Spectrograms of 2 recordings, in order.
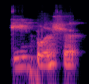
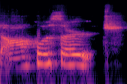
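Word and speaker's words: EquuSearch: And then he was like, after that, it was like, I'm so tired of, he mispronounced Equisearch, and he said Aquasearch.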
